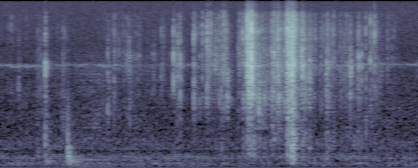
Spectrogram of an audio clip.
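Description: A foil trading-card pack wrapper crinkling and tearing as it is ripped open by hand. A couple of light clicks come first, then a run of crackles in the second half, loudest in the middle.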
